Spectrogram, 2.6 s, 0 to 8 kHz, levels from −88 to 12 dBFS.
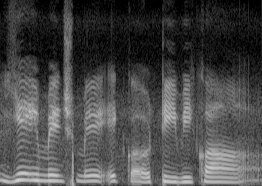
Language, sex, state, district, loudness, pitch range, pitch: Hindi, female, Maharashtra, Mumbai Suburban, -15 LUFS, 195-245 Hz, 230 Hz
